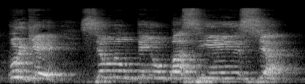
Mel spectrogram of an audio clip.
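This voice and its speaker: A woman giving a church Bible lesson, quick and emphatic in her delivery. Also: high voice, level tone, a bit bright. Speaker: Bible teacher. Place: church hall. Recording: echoey hall, mic from far off.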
